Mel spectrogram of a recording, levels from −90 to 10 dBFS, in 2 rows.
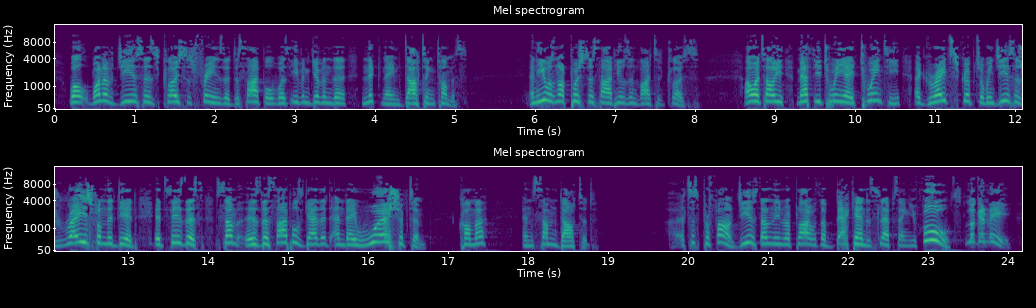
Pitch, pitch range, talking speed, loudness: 245 Hz, 215-270 Hz, 190 wpm, -27 LUFS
